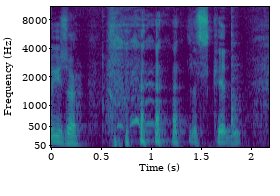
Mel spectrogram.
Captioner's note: laughs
